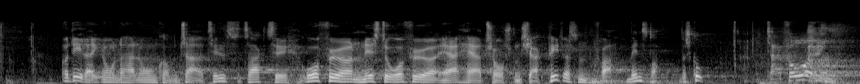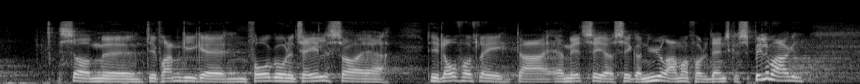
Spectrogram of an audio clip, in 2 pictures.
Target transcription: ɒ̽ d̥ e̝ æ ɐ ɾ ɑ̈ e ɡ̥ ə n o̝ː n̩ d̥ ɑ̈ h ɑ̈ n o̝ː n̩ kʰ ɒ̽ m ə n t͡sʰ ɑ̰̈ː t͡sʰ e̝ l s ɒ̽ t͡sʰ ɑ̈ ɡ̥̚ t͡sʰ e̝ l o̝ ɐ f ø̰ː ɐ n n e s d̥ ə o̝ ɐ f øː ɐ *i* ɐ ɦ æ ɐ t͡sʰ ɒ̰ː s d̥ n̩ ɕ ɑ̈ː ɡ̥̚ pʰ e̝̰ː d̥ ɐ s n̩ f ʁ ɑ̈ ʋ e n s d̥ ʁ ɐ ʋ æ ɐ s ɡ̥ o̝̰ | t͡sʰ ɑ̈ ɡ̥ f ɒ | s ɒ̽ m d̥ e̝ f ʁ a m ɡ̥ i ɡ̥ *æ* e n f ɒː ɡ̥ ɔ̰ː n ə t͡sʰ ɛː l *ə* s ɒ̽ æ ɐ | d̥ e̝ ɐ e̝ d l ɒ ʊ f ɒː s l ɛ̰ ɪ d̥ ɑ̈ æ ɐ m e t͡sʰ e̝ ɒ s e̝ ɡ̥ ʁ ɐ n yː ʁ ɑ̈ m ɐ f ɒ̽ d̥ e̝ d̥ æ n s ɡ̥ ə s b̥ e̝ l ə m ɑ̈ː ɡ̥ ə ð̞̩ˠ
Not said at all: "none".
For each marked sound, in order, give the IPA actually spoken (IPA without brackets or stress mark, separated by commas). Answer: æ, æ, ə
